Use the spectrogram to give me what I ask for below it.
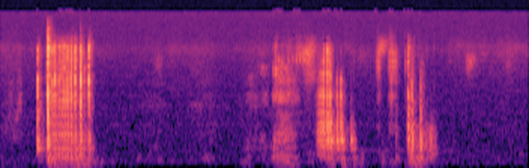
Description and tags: Desk chair squeaking.
Squeak, Squeaking, Chair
